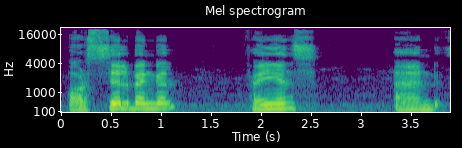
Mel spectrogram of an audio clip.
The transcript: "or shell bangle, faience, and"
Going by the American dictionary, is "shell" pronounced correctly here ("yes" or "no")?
no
